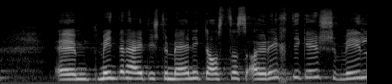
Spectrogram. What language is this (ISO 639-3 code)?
gsw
